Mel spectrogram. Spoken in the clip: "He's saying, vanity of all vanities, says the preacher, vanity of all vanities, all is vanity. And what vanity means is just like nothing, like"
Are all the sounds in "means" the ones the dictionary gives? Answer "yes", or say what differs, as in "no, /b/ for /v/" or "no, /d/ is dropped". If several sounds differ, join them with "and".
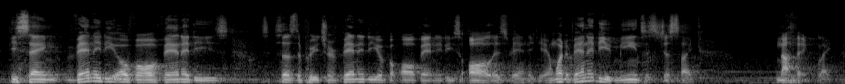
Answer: yes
